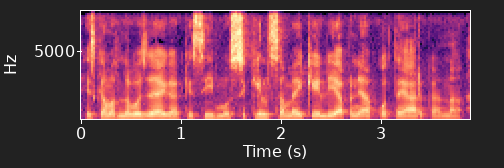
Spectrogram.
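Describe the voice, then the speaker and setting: A man's voice: a little high, steady tone, moderate pace, warm tone. A male English teacher from India explaining exam vocabulary in Hindi with English terms mixed in, often checking "है ना". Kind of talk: exam-prep vocabulary lesson.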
